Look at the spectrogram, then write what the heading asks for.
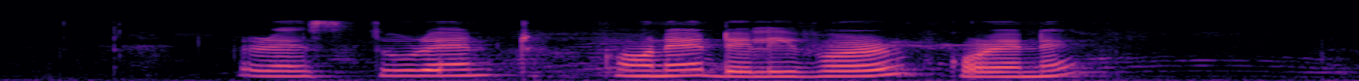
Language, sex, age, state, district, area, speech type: Assamese, female, 30-45, Assam, Sivasagar, rural, read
